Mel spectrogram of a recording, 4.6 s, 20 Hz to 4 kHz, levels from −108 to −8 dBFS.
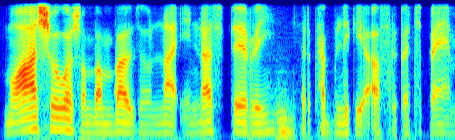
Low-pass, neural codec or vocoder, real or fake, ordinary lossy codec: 3.6 kHz; codec, 16 kHz, about 1 kbps, DyCAST, with the encoder's durations; fake; none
